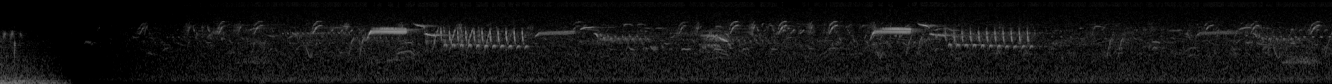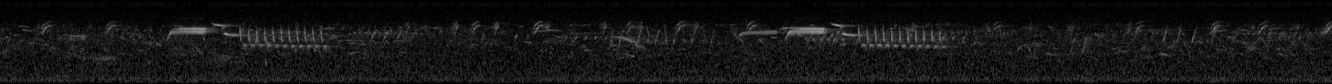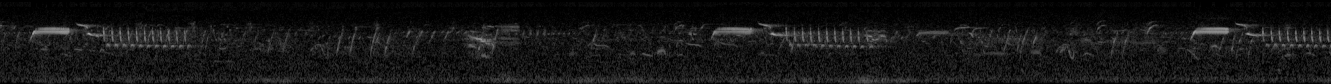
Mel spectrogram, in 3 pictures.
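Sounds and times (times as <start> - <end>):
soft background hiss: 0.0 - 2.0
birds chirping faintly: 0.0 - 4.2, 5.1 - 39.9
songbird singing trill: 15.0 - 39.9.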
